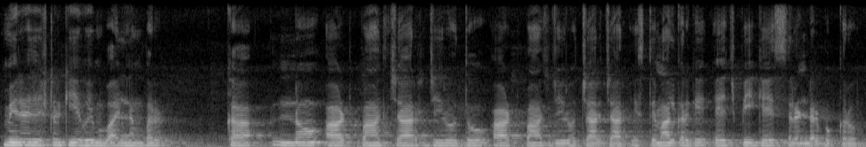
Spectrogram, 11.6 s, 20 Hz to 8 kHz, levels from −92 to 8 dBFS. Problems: constant background noise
